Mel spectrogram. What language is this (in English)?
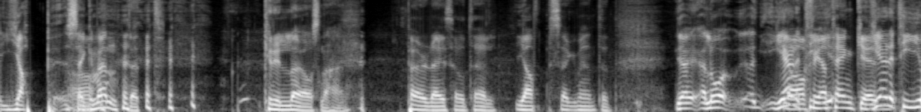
Swedish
